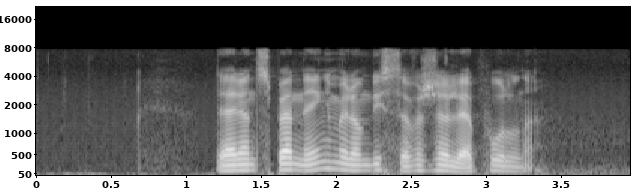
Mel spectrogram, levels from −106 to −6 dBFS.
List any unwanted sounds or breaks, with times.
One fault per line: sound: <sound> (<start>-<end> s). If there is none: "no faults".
no faults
